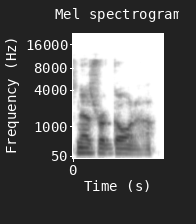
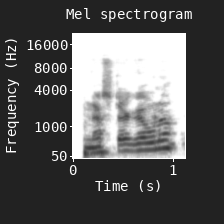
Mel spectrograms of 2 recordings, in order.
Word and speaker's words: Nezragona: Which you know her name is Nezragona. Nestargona? Nezragona. Okay, so the T is silent.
